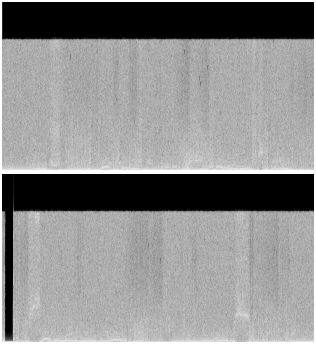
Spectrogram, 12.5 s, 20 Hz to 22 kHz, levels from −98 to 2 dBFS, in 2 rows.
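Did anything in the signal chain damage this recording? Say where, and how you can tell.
Yes, a wrong sample width at the sample-format conversion stage, heard throughout: 16-bit integer data read as unsigned 8-bit. Each byte becomes a sample, so the sound plays at half speed, an octave low, under loud noise. A byte-order swap would keep the original speed.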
